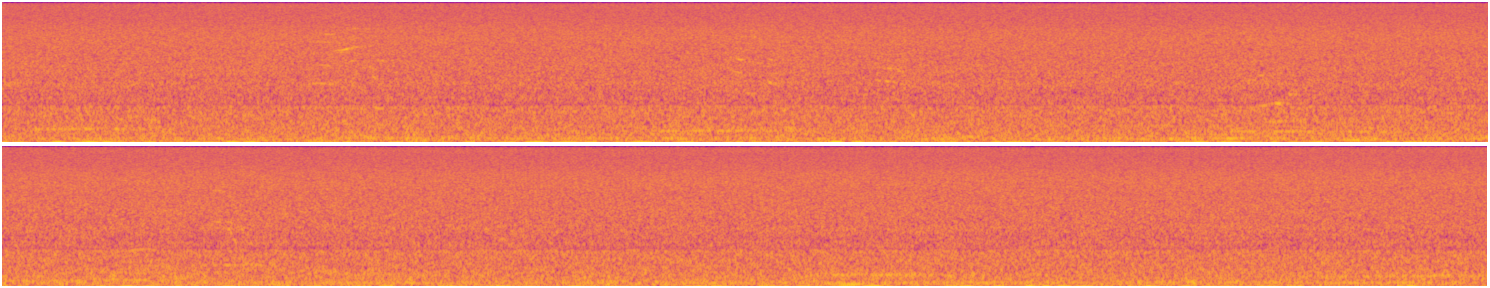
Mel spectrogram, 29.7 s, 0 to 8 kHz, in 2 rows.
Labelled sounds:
3.3	3.6	humpback whale, 2.6 to 3.0 kHz
12.6	12.9	humpback whale, 0.80 to 0.90 kHz

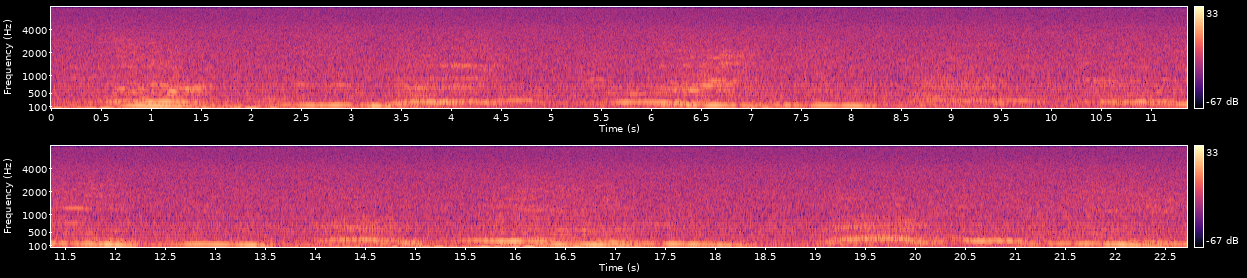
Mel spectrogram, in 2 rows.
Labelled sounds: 3.9	4.2	humpback whale, 1.3 to 1.5 kHz
6.7	6.9	humpback whale, 1.4 to 1.5 kHz
10.4	10.7	humpback whale, 0.80 to 0.93 kHz
11.5	11.8	humpback whale, 1.2 to 1.3 kHz
16.0	16.3	humpback whale, 1.1 to 1.2 kHz

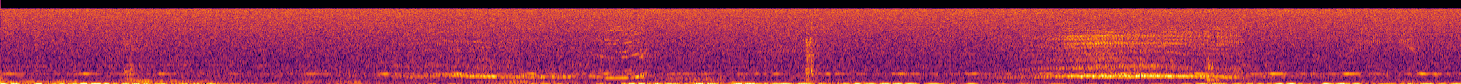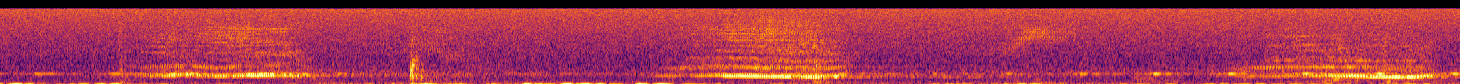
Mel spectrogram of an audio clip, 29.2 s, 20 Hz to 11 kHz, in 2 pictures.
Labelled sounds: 10.8	11.1	humpback whale, 1.8 to 2.0 kHz
21.9	22.2	humpback whale, 2.1 to 2.2 kHz

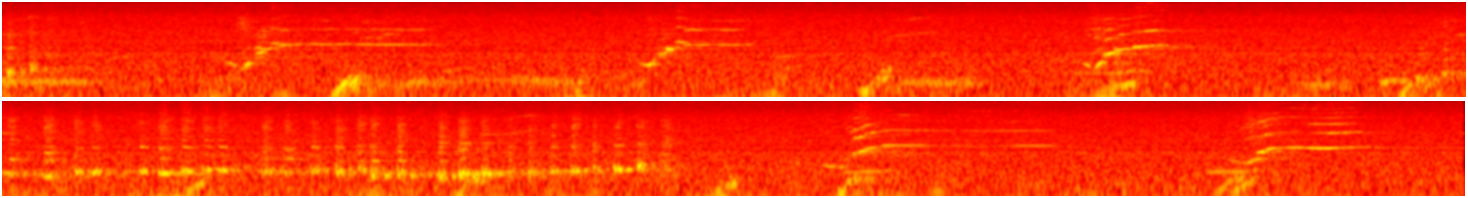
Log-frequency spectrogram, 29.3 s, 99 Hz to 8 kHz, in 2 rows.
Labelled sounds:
2.5	4.3	humpback whale, 0.80 to 8.0 kHz
6.6	7.5	humpback whale, 0.80 to 6.7 kHz
8.9	9.3	humpback whale, 1.6 to 3.9 kHz
11.1	11.7	humpback whale, 0.80 to 7.7 kHz
19.4	20.1	humpback whale, 1.6 to 4.2 kHz
23.1	25.2	humpback whale, 0.80 to 5.1 kHz
27.1	28.4	humpback whale, 0.80 to 7.7 kHz

